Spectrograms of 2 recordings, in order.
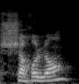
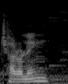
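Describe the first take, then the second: First: The name is said with a French-style pronunciation. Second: The name is said with an English-style pronunciation.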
